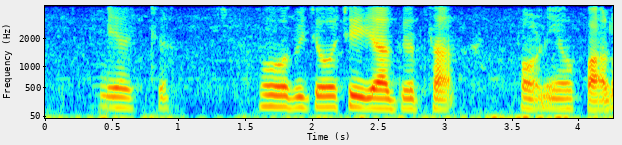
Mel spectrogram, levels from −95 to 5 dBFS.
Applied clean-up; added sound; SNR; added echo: neural separator model SepFormer WHAM!.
